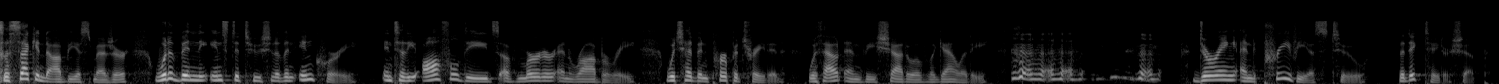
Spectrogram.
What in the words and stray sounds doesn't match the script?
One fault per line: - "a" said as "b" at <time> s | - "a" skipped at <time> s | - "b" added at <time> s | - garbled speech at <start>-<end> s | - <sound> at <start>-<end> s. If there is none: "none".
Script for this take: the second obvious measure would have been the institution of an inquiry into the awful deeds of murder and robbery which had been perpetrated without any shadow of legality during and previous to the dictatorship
- "any" said as "envy" at 8.4 s
- sigh at 10.1-11.7 s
